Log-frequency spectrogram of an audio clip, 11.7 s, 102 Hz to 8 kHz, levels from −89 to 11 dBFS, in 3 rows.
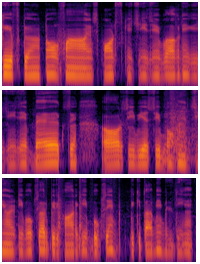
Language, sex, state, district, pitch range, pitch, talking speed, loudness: Hindi, male, Uttar Pradesh, Jyotiba Phule Nagar, 85-90 Hz, 90 Hz, 105 wpm, -26 LUFS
